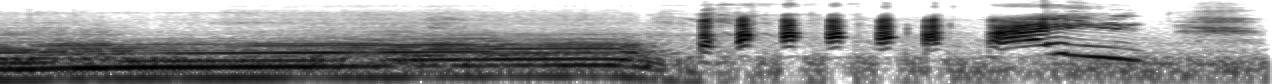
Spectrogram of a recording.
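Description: Loud, harsh exhaust roar from a vehicle with a detached, fallen-off muffler, a steady drone that breaks into rapid rhythmic bursts near the end, with voices present.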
